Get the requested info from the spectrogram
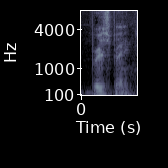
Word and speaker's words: Brisbane: Brisbane? – Brisbane, sure.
